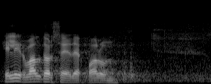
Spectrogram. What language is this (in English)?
Estonian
